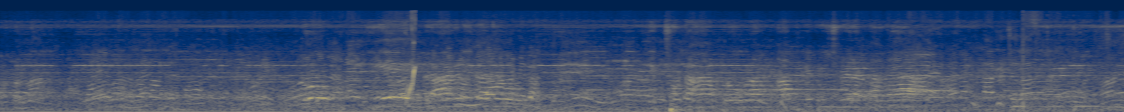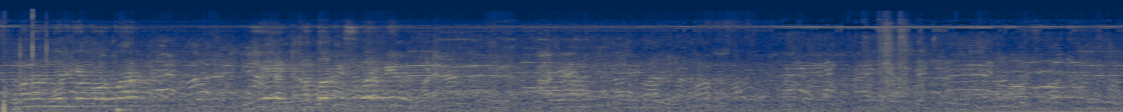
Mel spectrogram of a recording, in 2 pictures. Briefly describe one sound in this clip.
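A large crowd of men murmurs and talks nearby.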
